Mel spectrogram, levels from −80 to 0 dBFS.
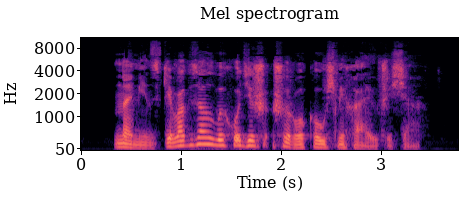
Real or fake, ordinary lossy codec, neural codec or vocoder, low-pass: real; AAC, 32 kbps; none; 9.9 kHz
